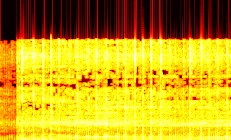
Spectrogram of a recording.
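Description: Chainsaw cutting at the base of a tree trunk. Just after the start the engine drops from a rev to a steady, lower-pitched run with a rapid, even throb.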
